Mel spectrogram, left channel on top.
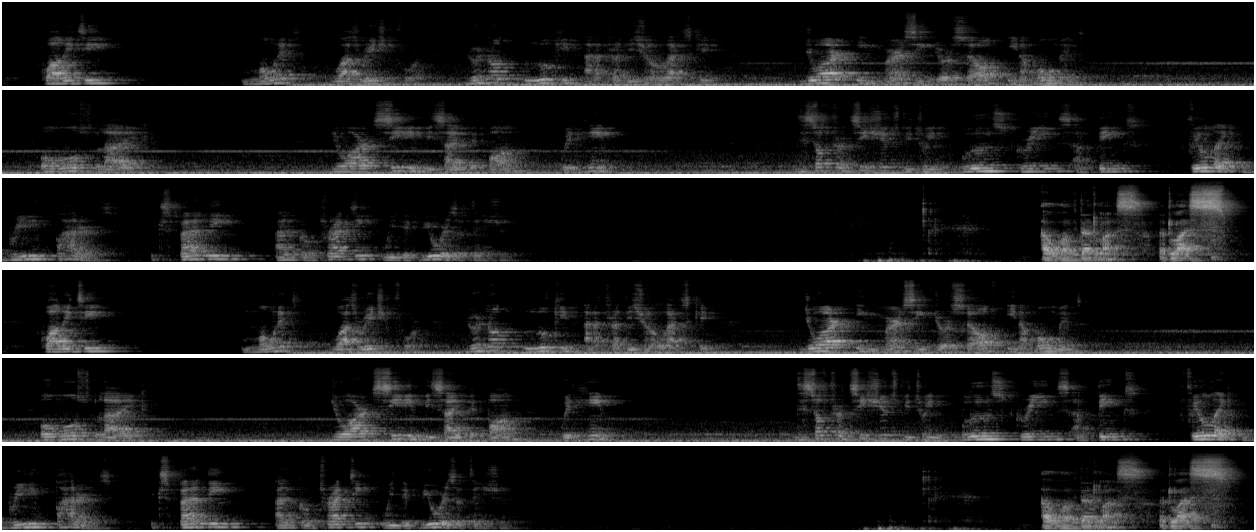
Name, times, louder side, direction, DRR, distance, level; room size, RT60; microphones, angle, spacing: voice 1, 0.4-1.1 2.4-3.0 3.3-4.2 4.6-7.1 7.9-10.8 12.9-14.0 15.8-17.7 18.1-18.6 20.4-23.9 24.4-26.1 26.6-27.4 27.8-30.1, right 1 dB, 80° right, -1 dB, 3.5 m, -34 dB
sound 1, 2.8-22.0, equal, 15° left, 4.6 m, -42 dB
voice 2, 35.4-37.3, left 4 dB, 35° left, 1 dB, 2.1 m, -26 dB
21.5 x 12.5 x 3.0 m, 0.77 s
head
